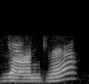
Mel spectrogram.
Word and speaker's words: Zandra: My name is Zandra. – Okay. Is it? Can you spell that for us? – Z-A-N-D-R-A.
